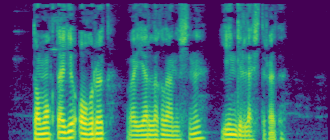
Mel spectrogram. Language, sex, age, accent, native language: Uzbek, male, 18-24, Surxondaryo, Uzbek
